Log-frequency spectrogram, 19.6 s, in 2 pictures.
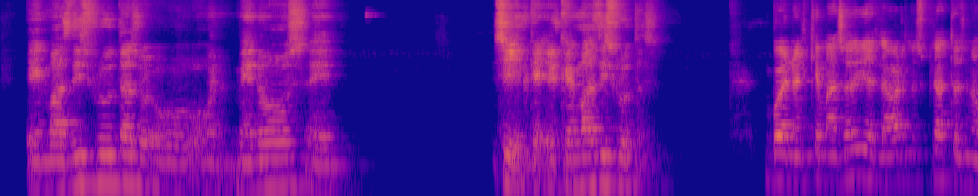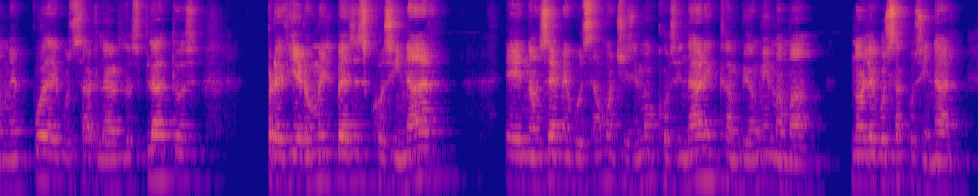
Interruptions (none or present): none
